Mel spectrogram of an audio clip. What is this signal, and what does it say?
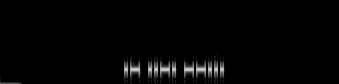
Morse code, heard as a keyed tone, about 40 wpm, 700 Hz. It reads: AF7
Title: USA Call Sign Prefixes - 40wpm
